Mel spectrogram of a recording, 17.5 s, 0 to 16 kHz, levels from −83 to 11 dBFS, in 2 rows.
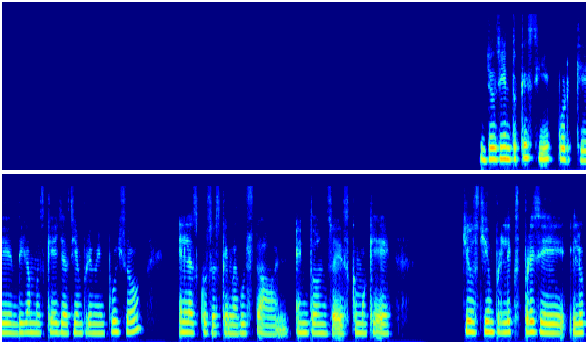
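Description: No technical faults occur at any point in the speech, so there are none to describe in time order.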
